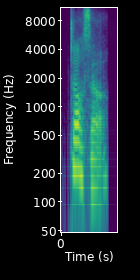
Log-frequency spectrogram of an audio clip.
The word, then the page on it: tosser: Indian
